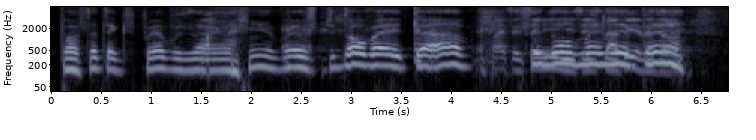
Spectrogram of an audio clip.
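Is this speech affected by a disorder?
Yes: amyotrophic lateral sclerosis.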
